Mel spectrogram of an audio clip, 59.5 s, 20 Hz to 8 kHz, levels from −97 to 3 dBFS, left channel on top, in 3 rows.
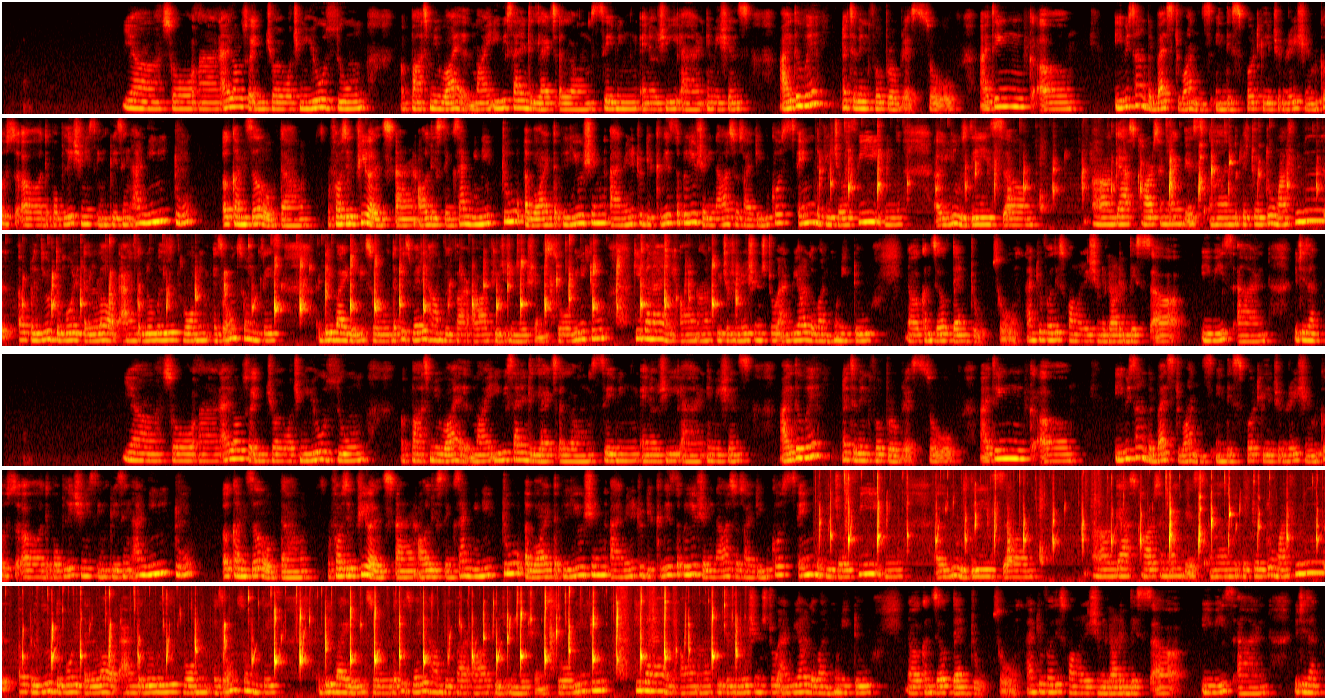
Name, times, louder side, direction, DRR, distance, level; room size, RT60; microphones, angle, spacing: voice 1, 1.8-16.1 16.7-22.7 23.1-35.3 36.1-57.4 57.7-59.4, left 1 dB, 40° left, 0.9 m, -39 dB
sound 1, 32.0-39.2 39.5-42.6 42.9-43.1 43.4-44.6 44.9-45.7 46.0-50.8, right 8 dB, 75° right, 0.5 m, -33 dB
5.1 x 4.8 x 4.2 m
head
